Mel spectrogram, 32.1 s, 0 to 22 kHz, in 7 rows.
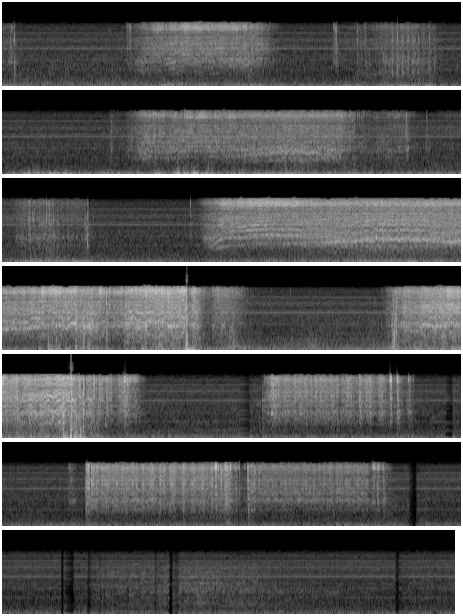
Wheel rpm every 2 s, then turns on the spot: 20, 30, 10, 60, 30, 20, 120, 140, 20, 120, 60, 40, 80, 20, 0, 0.
none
